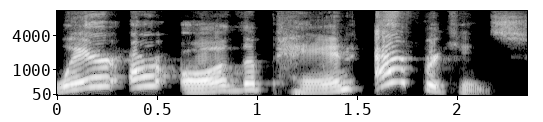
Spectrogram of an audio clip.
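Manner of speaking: slow, drawn-out, pointed questioning inflection. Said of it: "Y'all heard the inflection in my voice?".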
